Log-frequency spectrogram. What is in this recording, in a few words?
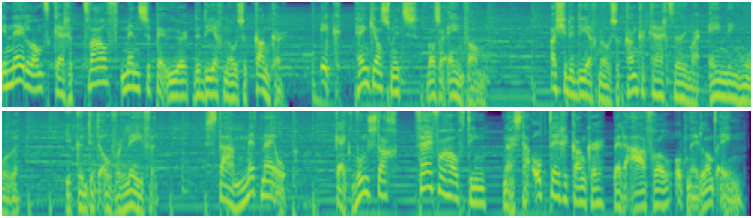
Radiospot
